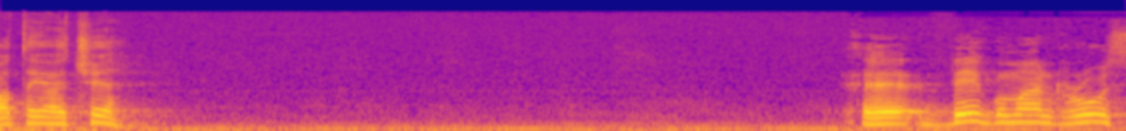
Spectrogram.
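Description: A man speaks calmly into a microphone, in short bursts with a pause between.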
